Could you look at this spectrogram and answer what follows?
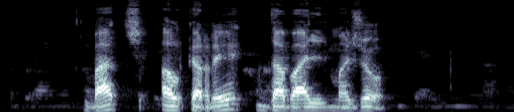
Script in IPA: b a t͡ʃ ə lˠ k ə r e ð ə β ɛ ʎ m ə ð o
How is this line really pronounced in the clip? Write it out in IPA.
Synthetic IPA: b a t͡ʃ ə lˠ k ə r e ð ə β a ʎ m ə ʒ o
